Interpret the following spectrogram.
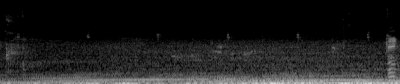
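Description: Car driving along a highway, heard from inside the cabin: a steady low road and engine rumble with a faint even drone above it.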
